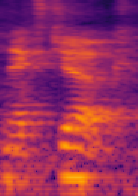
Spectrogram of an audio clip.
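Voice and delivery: normal talking voice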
